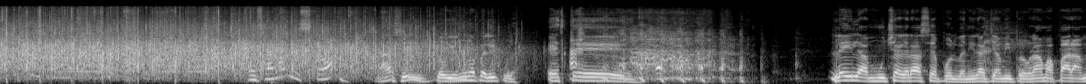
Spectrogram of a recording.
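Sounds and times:
studio applause: 0.0 - 7.5
speech: 2.5 - 7.3, 8.3 - 10.8
laughter: 5.7 - 7.8.

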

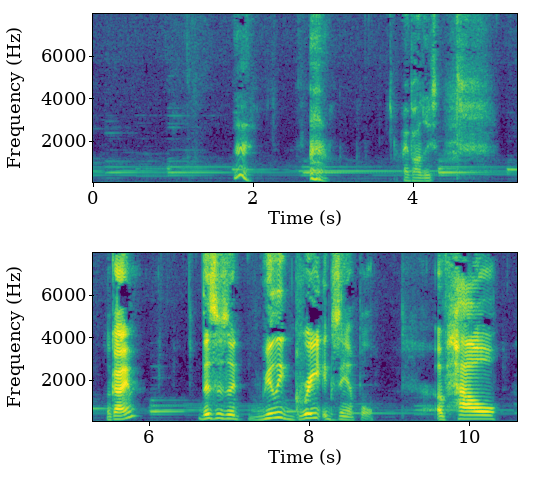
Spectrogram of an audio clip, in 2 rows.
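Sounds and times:
speech: 1.8 - 2.1, 3.9 - 4.8, 5.5 - 5.9, 6.6 - 8.9, 9.6 - 10.4
hiccups: 1.8 - 3.0.

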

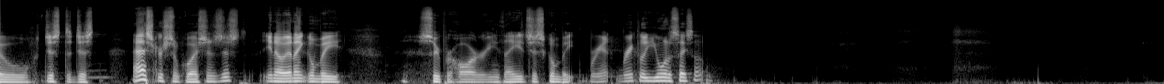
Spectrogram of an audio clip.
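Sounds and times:
speech: 0.0 - 7.2
heavy breathing: 3.4 - 4.2, 8.2 - 10.2.

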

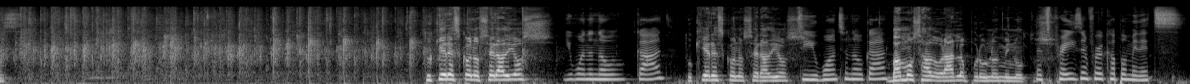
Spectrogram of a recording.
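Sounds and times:
audience applause: 0.0 - 5.2
speech: 4.2 - 11.9.

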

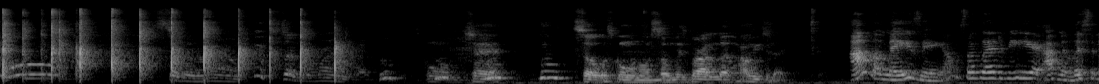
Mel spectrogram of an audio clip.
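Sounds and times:
round of applause: 0.0 - 3.6
speech: 4.7 - 8.0, 8.8 - 10.9.

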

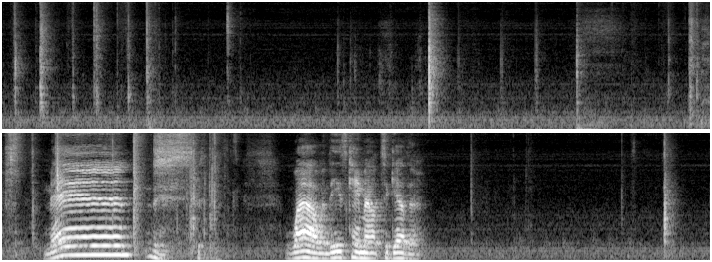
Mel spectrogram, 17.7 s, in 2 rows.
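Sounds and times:
tarot cards shuffled and drawn: 0.0 - 3.1, 5.2 - 7.3, 8.2 - 11.8, 16.6 - 17.4
speech: 9.4 - 9.9, 12.5 - 14.2.

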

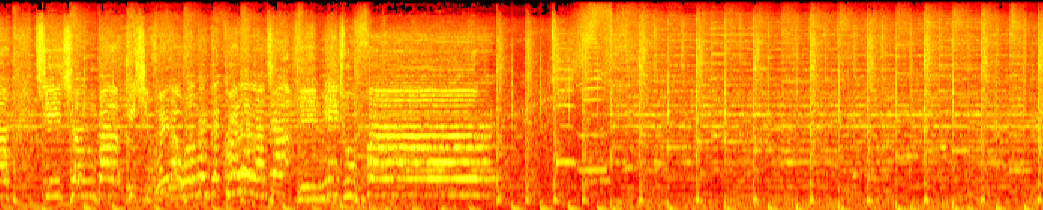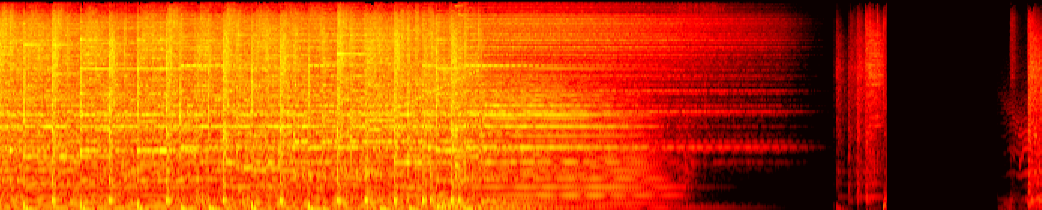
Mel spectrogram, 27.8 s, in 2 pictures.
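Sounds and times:
upbeat pop theme song: 0.0 - 21.9
speech: 0.6 - 6.6.

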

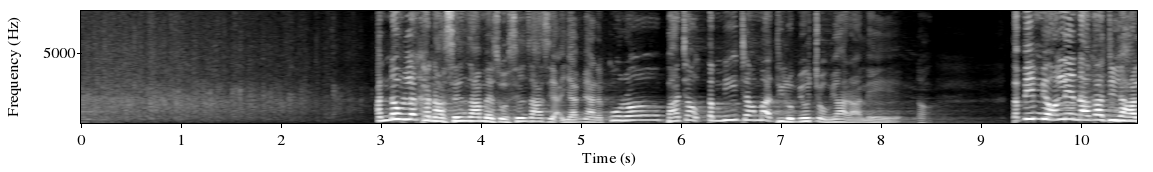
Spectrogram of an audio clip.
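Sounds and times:
congregation clapping hands in praise during a church service: 0.0 - 3.0
speech: 3.0 - 8.6, 9.4 - 10.5.

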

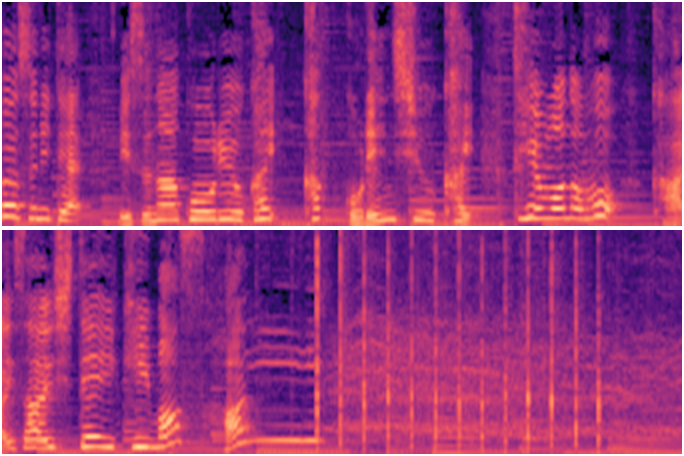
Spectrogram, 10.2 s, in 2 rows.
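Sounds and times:
speech: 0.1 - 7.4
soft hand clapping: 7.4 - 9.7.

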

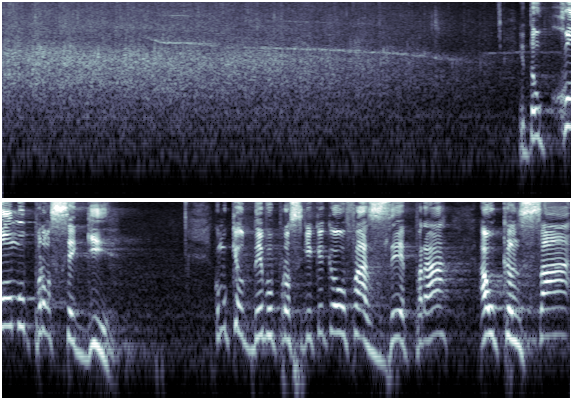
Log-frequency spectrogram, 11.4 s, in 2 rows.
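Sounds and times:
audience applause: 0.0 - 4.6
speech: 5.2 - 6.9, 7.8 - 11.3.

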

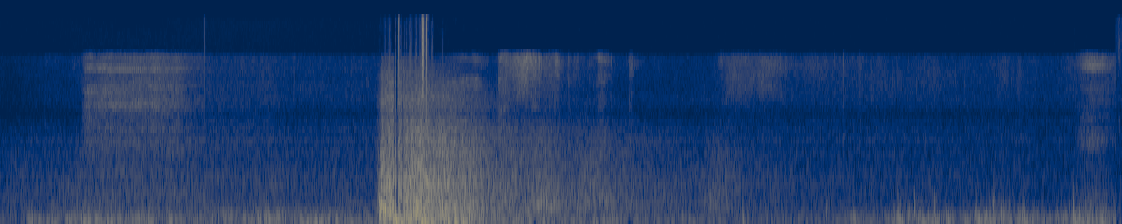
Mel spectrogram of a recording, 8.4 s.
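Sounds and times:
steady noise: 0.0 - 8.4
artillery shelling boom in the Luhansk region: 2.8 - 5.9.

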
